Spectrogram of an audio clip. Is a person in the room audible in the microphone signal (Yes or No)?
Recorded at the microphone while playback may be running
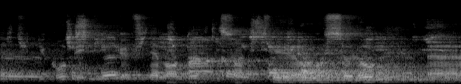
Yes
